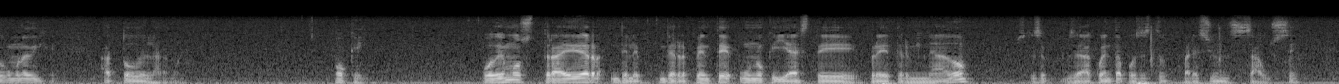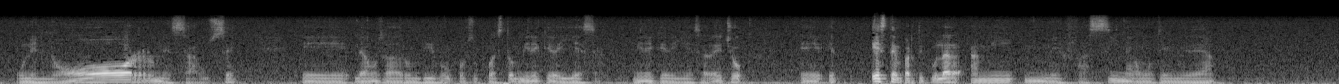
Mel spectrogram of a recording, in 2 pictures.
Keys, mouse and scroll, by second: 3.4-3.9 scroll down 1, 4.8 click, 6.5 click, 7.7-8.3 scroll down 1, 8.9 scroll down 2, 9.3-10.9 middle drag, 11.7-13.0 shift+middle drag, 17.1 click, 19.8-20.4 scroll down 2, 20.9-24.0 drag, 24.7-26.7 drag.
